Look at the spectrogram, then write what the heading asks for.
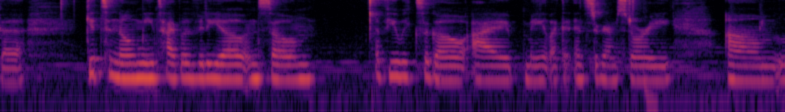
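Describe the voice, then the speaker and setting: Soft-spoken young woman vlogger. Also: on the low side. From Louisville, Kentucky. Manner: soft-spoken, relaxed, frequent ums. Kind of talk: casual Q&A chat.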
